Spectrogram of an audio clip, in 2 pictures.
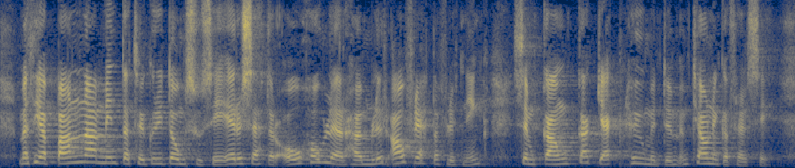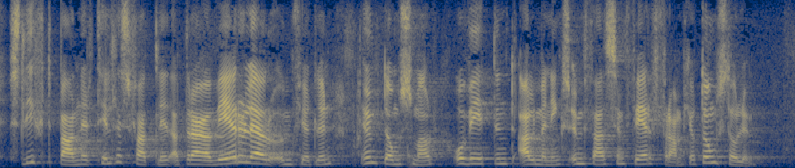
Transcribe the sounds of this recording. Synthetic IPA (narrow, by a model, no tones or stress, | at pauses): mɛðθiaðpanːamɪnt̪at̪ʰœːkʏɾit̪owmshuːsɪɛɾʏsɛht̪aɾoːwhoːwlɛɣaɾɦœmlʏɾʔawfɾjɛht̪aflʏht̪niŋksɛmkawŋkacɛk̚n̥hʏɣmɪnt̪ʏmʏmt̪ʰjaːwniŋkafɾɛlsɪ | st̪lixt̪panːɛɾ̥t̪ʰɪlθɛsfat̪lɪða̰ðt̪ɾaːɣavɛːɾʏlɛɣaɾʏ̰mfjœt̪lʏnʏmt̪owmsmawlɔɣvɪːt̪ʏnt̪a̰lmɛnːiŋksʏmθaðsɛmfɛːɾfɾa̰mçawt̪owmst̪oːwlʏ̰m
